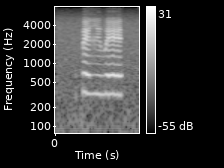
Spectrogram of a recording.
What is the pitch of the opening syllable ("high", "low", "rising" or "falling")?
high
